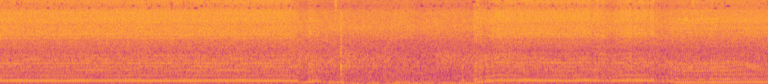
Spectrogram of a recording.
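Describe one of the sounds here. A car engine drones at high revs, drops as the car slows, then climbs again.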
